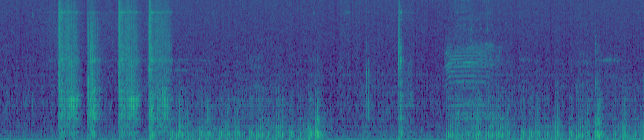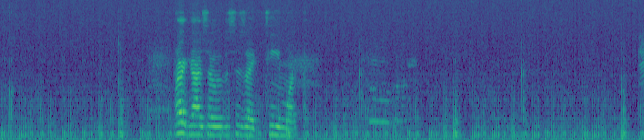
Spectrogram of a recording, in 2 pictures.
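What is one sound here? Leaves and wood crunch with quick, repeated soft knocks as blocks are dug away.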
